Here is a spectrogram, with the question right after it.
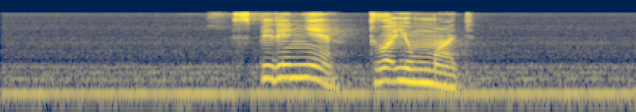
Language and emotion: Russian, angry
